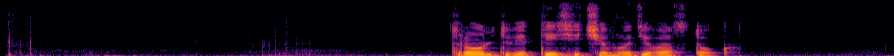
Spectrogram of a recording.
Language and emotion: Russian, neutral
